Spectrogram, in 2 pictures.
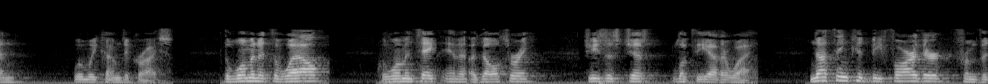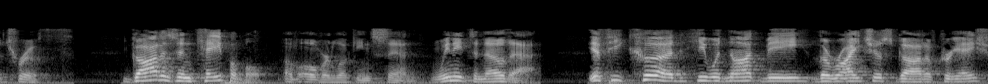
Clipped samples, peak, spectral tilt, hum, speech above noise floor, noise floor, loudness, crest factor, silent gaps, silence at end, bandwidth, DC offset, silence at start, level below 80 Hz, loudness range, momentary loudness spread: under 0.1%; 0 dBFS; -7 dB/octave; none; 33 dB; -53 dBFS; -20 LUFS; 20 dB; none; 0 s; 5.4 kHz; under 0.1%; 0 s; -44 dBFS; 5 LU; 14 LU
